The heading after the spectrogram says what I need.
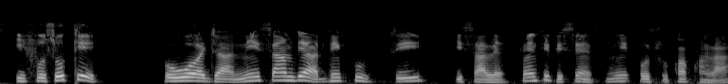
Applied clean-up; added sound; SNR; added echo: neural mask model DeepFilterNet 3.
